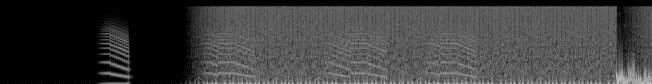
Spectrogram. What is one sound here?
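Short electronic bleeps fall quickly in pitch.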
